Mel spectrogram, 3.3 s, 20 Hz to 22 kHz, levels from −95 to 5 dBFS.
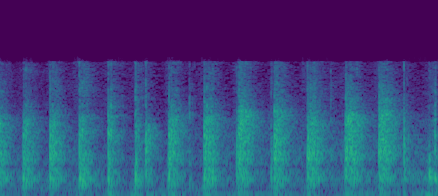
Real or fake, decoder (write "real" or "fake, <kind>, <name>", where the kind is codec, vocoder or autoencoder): real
